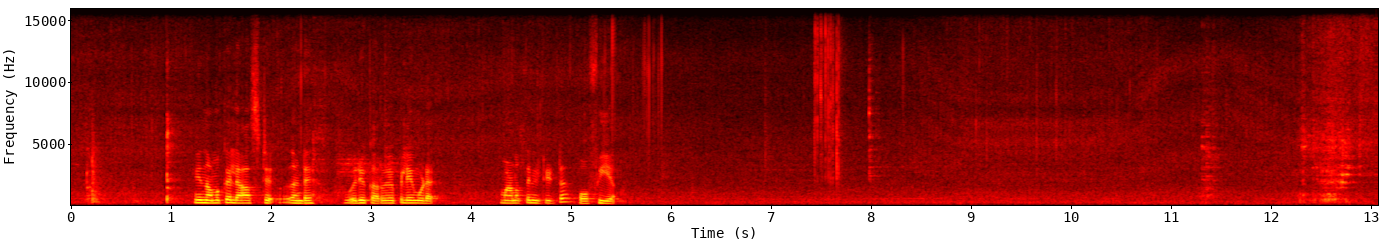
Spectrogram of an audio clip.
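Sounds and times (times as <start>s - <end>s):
prawns sizzling in a wok: 0.0s - 13.0s
oil crackle: 4.8s - 6.1s, 7.4s - 11.6s.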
